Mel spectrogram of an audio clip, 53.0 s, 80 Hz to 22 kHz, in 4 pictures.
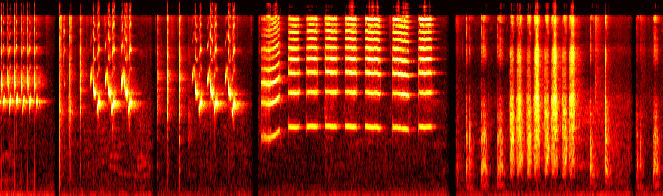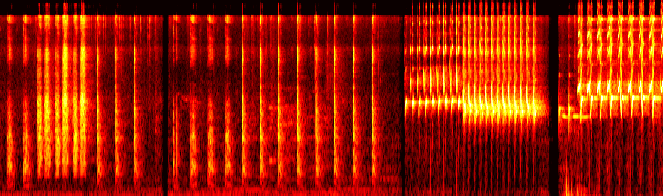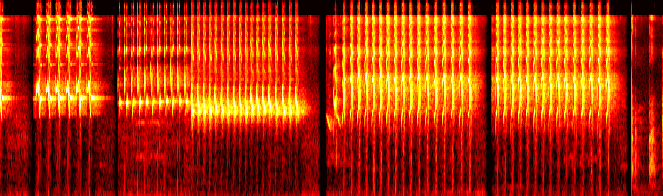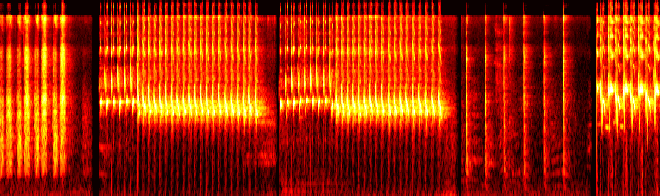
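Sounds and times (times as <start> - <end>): bird singing rattling notes: 0.0 - 2.7, 16.6 - 19.1, 21.4 - 38.8, 45.4 - 48.7, 51.7 - 52.9
bird chattering: 0.0 - 8.7, 9.4 - 20.2, 51.7 - 52.9
bird clicking calls: 9.4 - 22.4.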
